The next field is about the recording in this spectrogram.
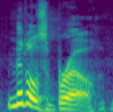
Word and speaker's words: Middlesbrough: We won't talk about the Hotspur, but we will talk about the team that we're less likely to know very much about, Middlesbrough. Make sure to pronounce it bro and not burrow to get it correctly.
